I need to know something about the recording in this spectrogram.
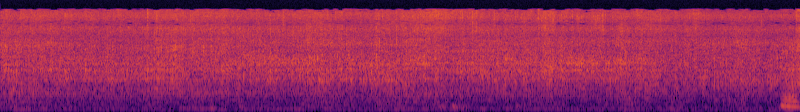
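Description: Sliced potatoes with onion, carrot and mushrooms frying in oil in a pot, a steady even sizzle as they are stirred with a spatula.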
